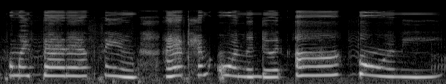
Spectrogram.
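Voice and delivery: mock a lazy whiner; whiny mocking impression. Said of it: "I don't get lazy and go".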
